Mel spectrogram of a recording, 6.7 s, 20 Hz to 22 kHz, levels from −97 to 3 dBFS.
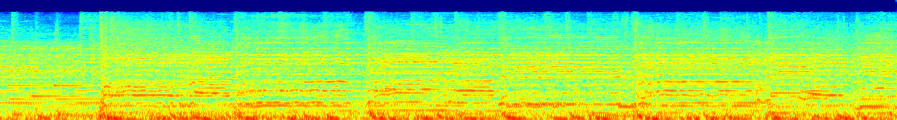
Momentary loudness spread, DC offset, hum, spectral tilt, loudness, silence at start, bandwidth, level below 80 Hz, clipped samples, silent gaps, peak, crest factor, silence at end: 1 LU; under 0.1%; none; -4 dB/octave; -16 LUFS; 0 s; 15.5 kHz; -20 dBFS; under 0.1%; none; -2 dBFS; 14 dB; 0 s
